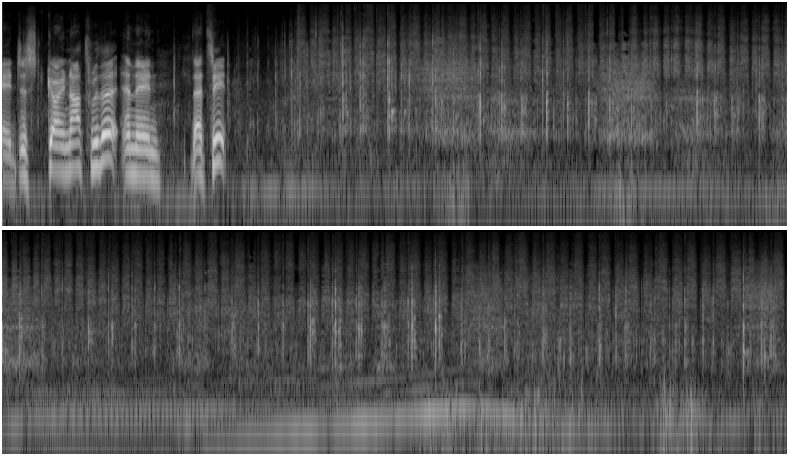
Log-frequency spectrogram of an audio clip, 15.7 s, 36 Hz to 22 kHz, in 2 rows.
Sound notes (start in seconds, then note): 3.1 sprayer hissing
